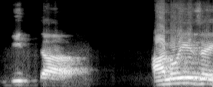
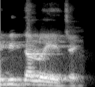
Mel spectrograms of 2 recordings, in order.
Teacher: বিদ্যা আলয় আলোয় আর উচ্চারণ হয় না তখন বিদ্যালয় হয়ে যায় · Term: সন্ধি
